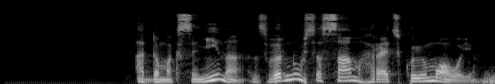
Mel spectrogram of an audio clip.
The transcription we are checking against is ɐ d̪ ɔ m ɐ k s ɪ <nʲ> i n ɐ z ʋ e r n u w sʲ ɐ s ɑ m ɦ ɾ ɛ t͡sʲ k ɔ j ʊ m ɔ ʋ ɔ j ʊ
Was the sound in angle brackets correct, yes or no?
no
